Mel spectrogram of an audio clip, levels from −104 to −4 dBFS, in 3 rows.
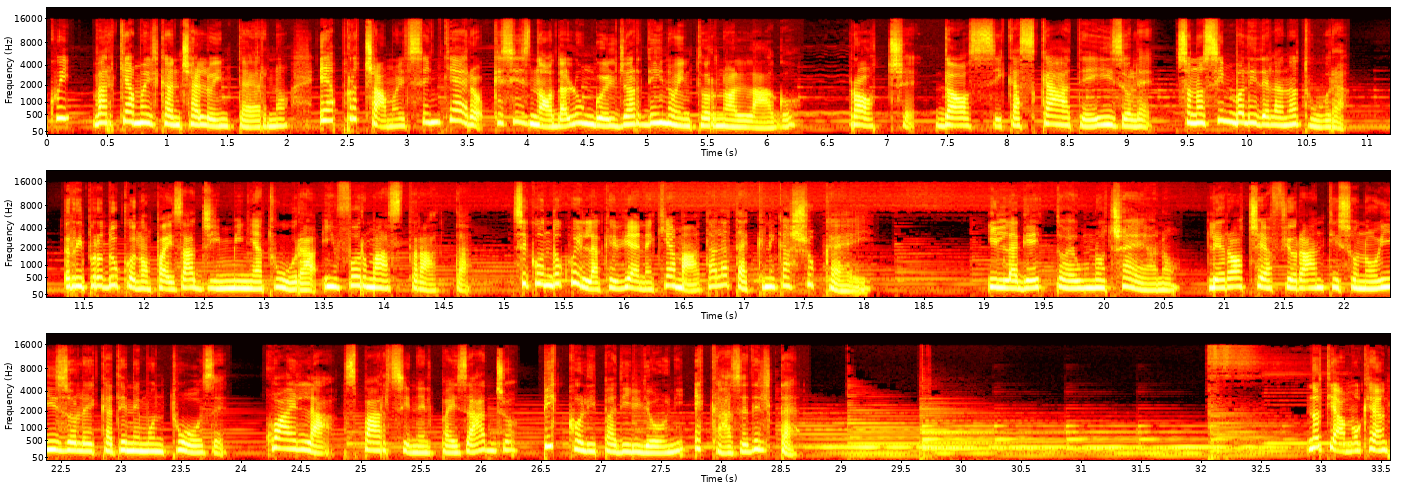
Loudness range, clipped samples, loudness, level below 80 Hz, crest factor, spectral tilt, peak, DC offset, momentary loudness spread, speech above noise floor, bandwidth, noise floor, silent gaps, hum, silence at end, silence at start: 7 LU; under 0.1%; -15 LUFS; -52 dBFS; 14 dB; -5 dB/octave; 0 dBFS; under 0.1%; 14 LU; 26 dB; 16 kHz; -40 dBFS; none; none; 0 s; 0 s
